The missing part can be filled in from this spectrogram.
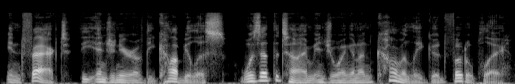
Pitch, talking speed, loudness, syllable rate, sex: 100 Hz, 185 wpm, -20 LUFS, 5.5 syllables/s, male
